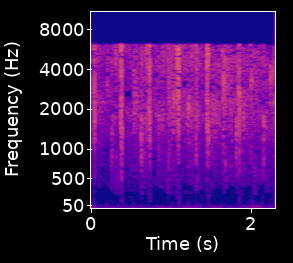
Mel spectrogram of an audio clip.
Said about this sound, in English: we would like for you to join me in giving Carson Sports Grill a nice round of applause.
